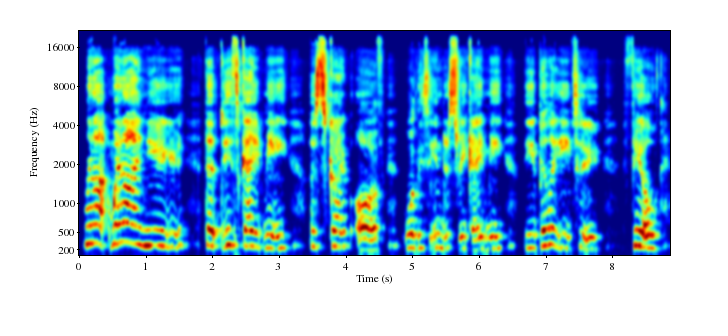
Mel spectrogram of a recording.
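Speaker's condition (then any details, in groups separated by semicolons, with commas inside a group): Cerebral palsy; sometimes taken for drunk on first sight on cam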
